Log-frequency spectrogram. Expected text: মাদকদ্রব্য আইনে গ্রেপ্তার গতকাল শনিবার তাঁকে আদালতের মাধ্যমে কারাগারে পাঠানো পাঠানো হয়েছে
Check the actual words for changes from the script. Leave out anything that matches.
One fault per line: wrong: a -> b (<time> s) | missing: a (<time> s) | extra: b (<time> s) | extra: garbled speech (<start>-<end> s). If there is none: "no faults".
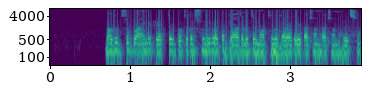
no faults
